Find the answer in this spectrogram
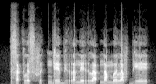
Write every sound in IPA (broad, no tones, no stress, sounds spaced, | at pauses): z a k l ə s f e k ŋ ɡ e bʲ ə r a n e r l a ʔ n a m ə l a f bʲ e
